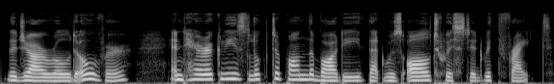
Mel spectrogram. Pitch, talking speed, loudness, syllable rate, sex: 195 Hz, 175 wpm, -17 LUFS, 4.8 syllables/s, female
